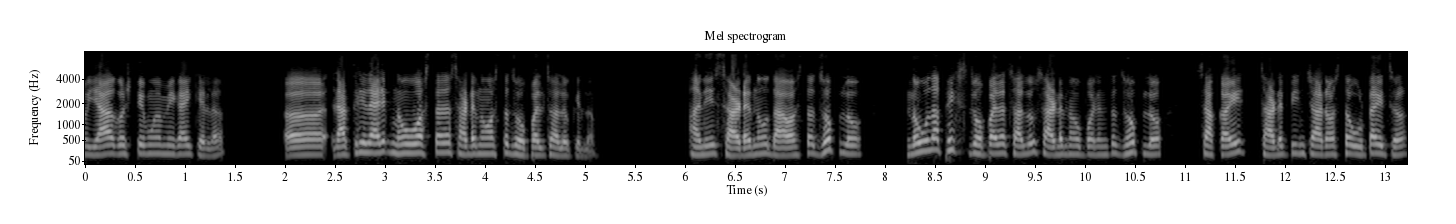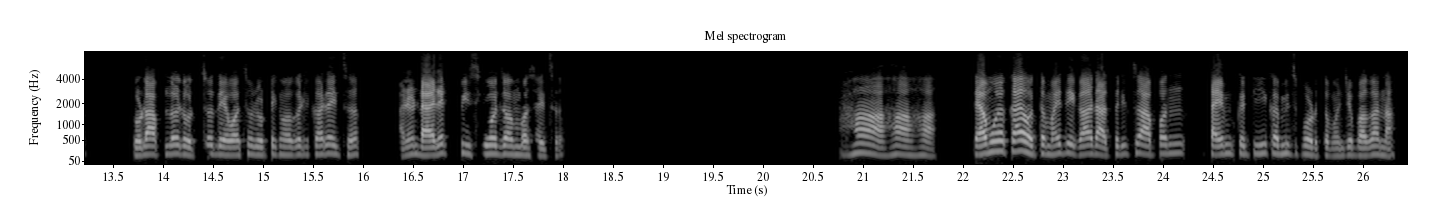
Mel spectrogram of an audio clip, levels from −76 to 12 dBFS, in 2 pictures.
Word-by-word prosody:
अ, - - -6
या 175 +3 +5
गोष्टीमुळे 190 +1 -4
मी 185 -1 -6
काय 185 0 +1
केलं, 150 0 -5 0.6
अ, - - -2 0.5
रात्री 180 +6 +2
डायरेक्ट 215 +1 +5
09:00 200 0 0
वाजता 210 +1 +2
09:30 185 -1 0
वाजता 190 +2 -3
झोपायला 165 -3 -1
चालू 155 -3 -2
केलं - - -12 1.0
आणि 180 +3 -2
09:30-10:00 165 +1 +3
वाजताच 170 +5 0
झोपलो. 215 -7 0 0.5
09:00 215 +6 +2
ला 275 0 +4
फिक्स 260 -1 -4
झोपायला 195 +1 +2
चालू. 185 +3 0
09:30 180 -3 +1
पर्यंत 175 +2 -6
झोपलो. 190 -2 -2 0.4
सकाळी 180 +3 +3 0.2
03:30-04:00 180 +2 0
वाजता 180 +2 -2
उठायचं. 180 -1 0 0.5
थोडं 160 +3 +3
आपलं 180 +2 +2
रोजचं 175 +2 -4
देवाचं 165 +1 0
रुटीन 170 +1 -6
वगैरे 170 0 -5
करायचं 180 -2 -3 0.4
आणि 165 +5 -1
डायरेक्ट 185 +4 +5
पीसीवर 190 0 -2
जाऊन 180 -1 0
बसायचं. 165 -3 -5 2.8
हां, 200 -4 +2
हां, 175 0 0
हां. 165 0 -3 0.4
त्यामुळे 195 +7 +6
काय 245 +1 +7
होतं 190 -4 +4
माहिती 185 +3 -3
आहे 200 - +1
का? 180 +2 +3
रात्रीचं 180 +3 -1
आपण 195 +3 0 0.3
टाईम 180 +2 +3
कितीही 190 +2 -7
कमीच 195 -1 -4
पडतो. 170 -4 -3
म्हणजे 150 +2 -8
बघा 175 +3 +1
ना 145 -4 -4
180 Hz, 140 wpm, -24 LUFS, 170-195 Hz, 2.8 s, काय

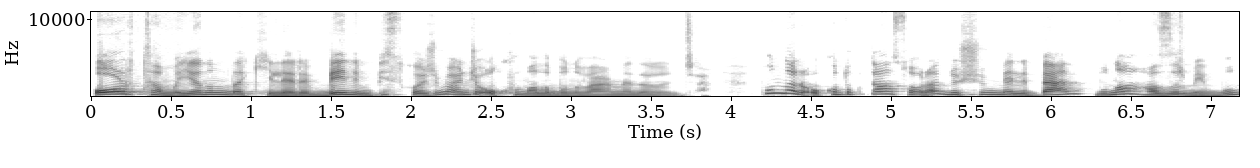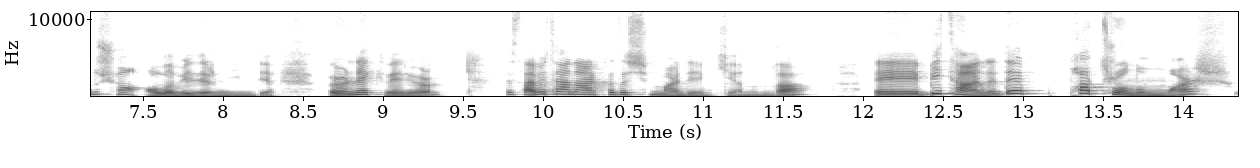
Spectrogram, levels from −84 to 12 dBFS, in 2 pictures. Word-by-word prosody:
Ortamı, 265 - +8
yanımdakileri, 220 - 0
benim 235 -4 +6
psikolojimi 235 +3 -4
önce 235 - -2
okumalı 190 -6 -2
bunu 150 -3 -6
vermeden 130 -1 -7
önce. - - -18 0.4
Bunları 425 -2 +3
okuduktan 310 +2 -2
sonra 335 -1 -3
düşünmeli, 245 -7 -2
ben 255 +11 +5
buna 300 +10 -1
hazır 215 +1 +2
mıyım, 170 -3 -5
bunu 250 +8 -3
şu 295 -2 -8
an - - -5
alabilir 180 -1 0
miyim, 140 -4 -10
diye. - - -12 0.3
Örnek 250 +7 +2
veriyorum, 145 - -4 0.4
mesela, 280 +2 +1
bir 305 - -2
tane 310 -2 0
arkadaşım 260 -5 -2
var, 170 -3 -4
diyelim 155 - -8
ki - - -15
yanımda, 265 - -4 0.4
eee, 220 0 +3
bir 380 0 +7
tane 195 - +1
de 385 0 +4 0.2
patronum 255 - +3
var, 335 - -6
230 Hz, 165 wpm, -23 LUFS, 180-285 Hz, 0.4 s, Ortamı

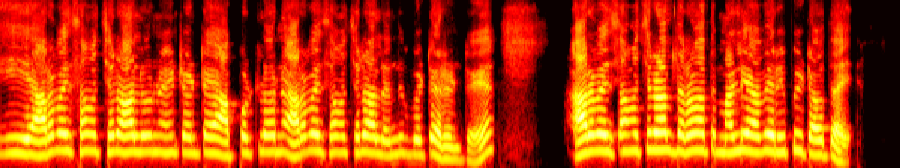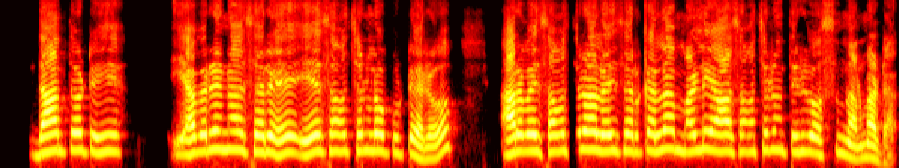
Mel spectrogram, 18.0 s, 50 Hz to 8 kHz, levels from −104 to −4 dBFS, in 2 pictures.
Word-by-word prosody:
ఈ - - -7 0.3
60 270 +5 +1
సంవత్సరాలూనేంటంటే, 255 -1 -2 0.2
అప్పట్లోనే 250 +4 -5
60 265 +5 -1
సంవత్సరాలు 250 -1 -2
ఎందుకు 230 +1 -12
పెట్టారంటే, 170 -9 -3 1.1
60 265 +2 +5
సంవత్సరాల 280 +1 +3
తర్వాత 270 +1 +1 0.2
మళ్ళీ 265 +3 +1
అవే 270 +2 +2
రిపీటవుతాయి. 250 - -2 0.9
దాంతోటీ 270 0 +3 0.9
ఎవరైనా 290 +3 0 0.2
సరే, 255 -3 +3 0.3
ఏ - - +4 0.2
సంవత్సరంలో 270 +1 -2
పుట్టారో, 190 -8 -2 0.7
60 265 +2 +4
సంవత్సరాలయ్యేసరికల్లా 270 0 +1 0.2
మళ్ళీ 280 +3 -1 0.2
ఆ - - +5
సంవత్సరం 280 +3 -7
తిరిగి 260 0 -5
వస్తుందనమాట. 190 - -2
260 Hz, 90 wpm, -20 LUFS, 245-270 Hz, 1.1 s, 60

